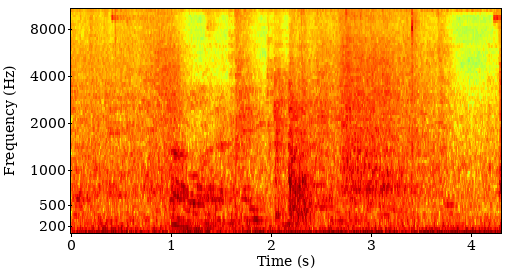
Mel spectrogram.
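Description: Indistinct background voices over a steady low hum, with one sharp click about three and a half seconds in.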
